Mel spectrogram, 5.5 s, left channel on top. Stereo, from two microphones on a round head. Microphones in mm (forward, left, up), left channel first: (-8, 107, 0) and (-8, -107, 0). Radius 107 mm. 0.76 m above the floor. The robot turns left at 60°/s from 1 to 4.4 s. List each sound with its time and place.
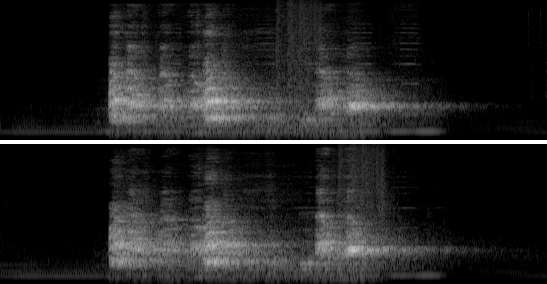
1.1 s a dog barking: 85° left, 2.5 m; by 3.7 s 60° right (ahead or behind), 2.5 m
